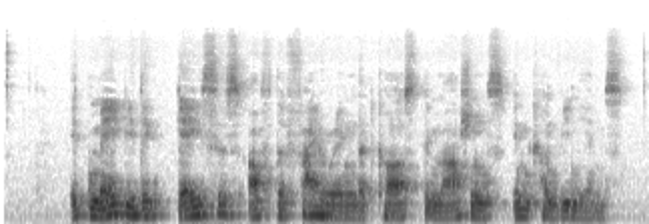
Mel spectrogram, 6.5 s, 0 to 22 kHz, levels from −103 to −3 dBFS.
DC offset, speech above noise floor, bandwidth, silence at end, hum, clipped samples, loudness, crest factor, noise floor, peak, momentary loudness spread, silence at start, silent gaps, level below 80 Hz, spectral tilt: under 0.1%; 40 dB; 11 kHz; 0.3 s; none; under 0.1%; -34 LUFS; 16 dB; -73 dBFS; -16 dBFS; 10 LU; 0.7 s; none; -64 dBFS; -7.5 dB/octave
